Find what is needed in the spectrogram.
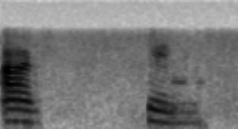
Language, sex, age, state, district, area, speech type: Tamil, female, 45-60, Tamil Nadu, Perambalur, urban, conversation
